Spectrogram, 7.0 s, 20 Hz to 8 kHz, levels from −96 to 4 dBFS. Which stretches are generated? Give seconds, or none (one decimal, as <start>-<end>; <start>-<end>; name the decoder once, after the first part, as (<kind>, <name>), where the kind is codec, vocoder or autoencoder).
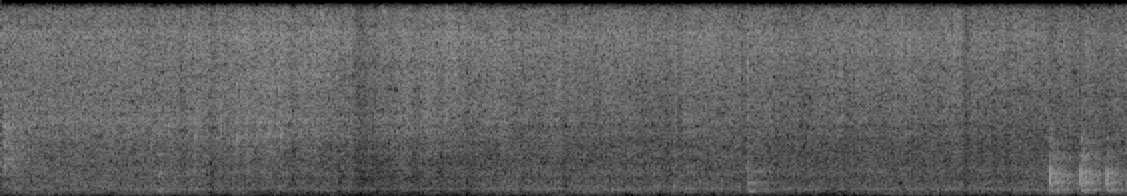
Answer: none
